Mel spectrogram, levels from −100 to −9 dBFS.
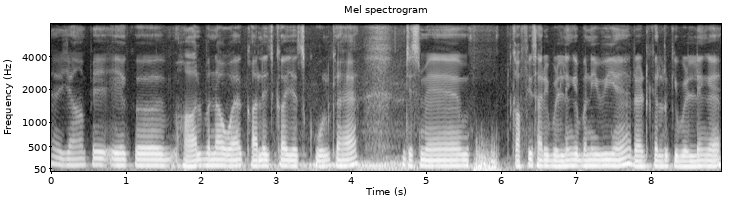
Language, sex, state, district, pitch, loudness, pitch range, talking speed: Hindi, male, Delhi, New Delhi, 115 Hz, -14 LUFS, 110-120 Hz, 165 wpm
